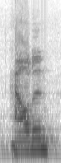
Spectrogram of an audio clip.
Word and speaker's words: Hallidan: Hallidan. Yeah, I think it's only 2 syllables. It is, You're but I adding like an Hallidan L. because it rhymes with paladin, Okay.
